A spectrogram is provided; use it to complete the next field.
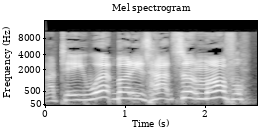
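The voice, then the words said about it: Bad put-on Southern accent. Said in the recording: “I decided to have a southern accent ... such a really bad accent”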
